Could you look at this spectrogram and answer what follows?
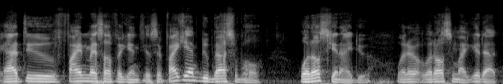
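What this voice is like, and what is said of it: Trained neutral American-like English accent. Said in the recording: “that's how I developed this accent ... if I don't talk like this ... picking up that neutral accent or the as close to an American accent as ... It's actually trained”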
